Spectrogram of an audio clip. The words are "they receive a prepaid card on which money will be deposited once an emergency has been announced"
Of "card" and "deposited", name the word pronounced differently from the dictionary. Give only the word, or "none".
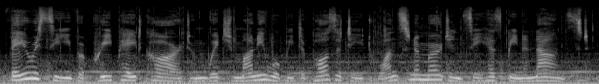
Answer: none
